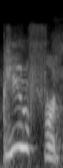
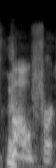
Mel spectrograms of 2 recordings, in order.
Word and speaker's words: Beaufort: I was about to correct you if you were like, Beaufort. No, it's Beaufort. But yes, yep. South Carolina does it backwards.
